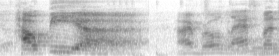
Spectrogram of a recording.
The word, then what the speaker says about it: Haupia: Haupia. Haupia.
